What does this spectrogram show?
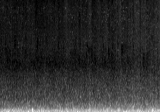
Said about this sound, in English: Give Sam a round of applause.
